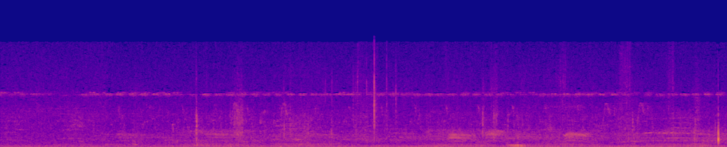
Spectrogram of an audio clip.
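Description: Fairly quiet outdoor village background with a few short bird calls, likely poultry, about halfway through, and a few light clicks.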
